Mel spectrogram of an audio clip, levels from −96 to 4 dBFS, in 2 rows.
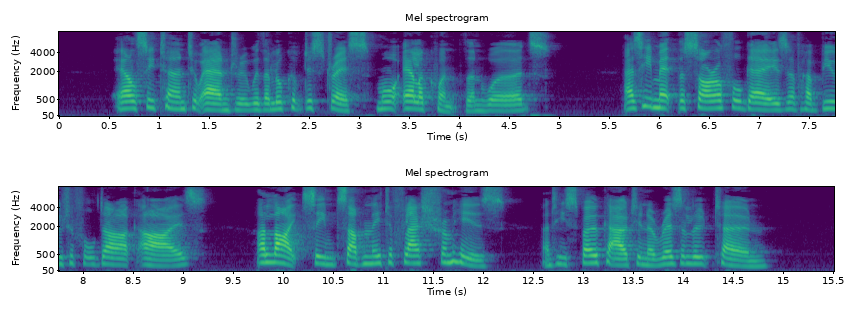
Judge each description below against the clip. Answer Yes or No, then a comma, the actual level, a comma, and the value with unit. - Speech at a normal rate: Yes, average, 155 wpm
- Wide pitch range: No, average, 4.0 semitones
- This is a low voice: No, high, 195 Hz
